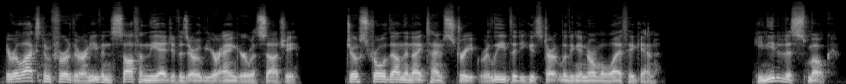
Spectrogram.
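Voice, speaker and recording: A man's voice: deep voice, expressive, fast talker. A man narrating a scripted, dramatic story as an audiobook reader.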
